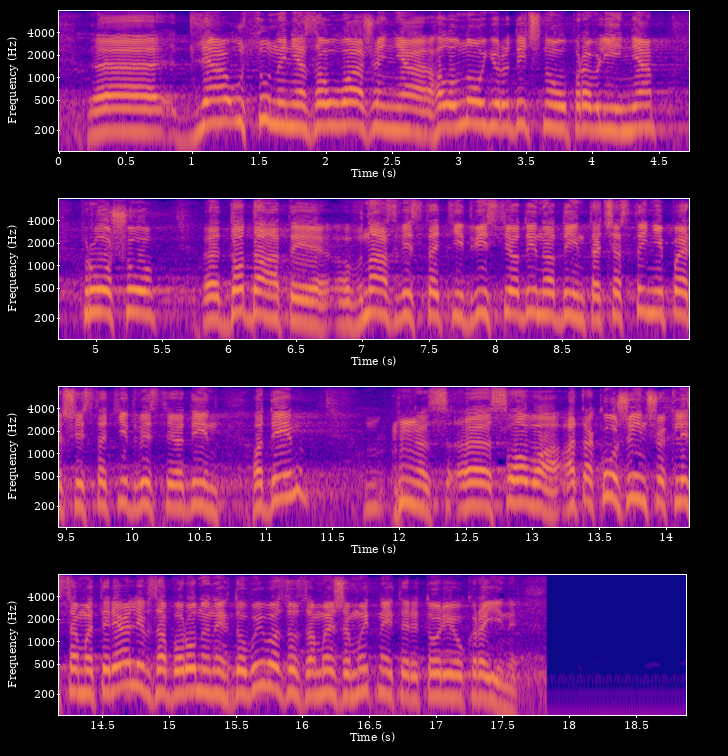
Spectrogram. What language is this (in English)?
Ukrainian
